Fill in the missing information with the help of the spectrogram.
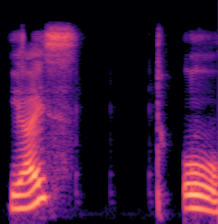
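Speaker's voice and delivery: ইয়াইস্তো drawn out very slowly, syllable by syllable; slow teaching demo of ইয়াইস্তো. Shown as a demonstration. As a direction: stretch ইয়াইস্তো out slowly for learners. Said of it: "দন্ত ছয় তয় ওকার হবে এটা".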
